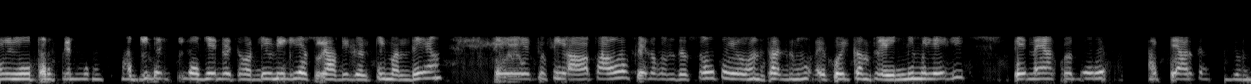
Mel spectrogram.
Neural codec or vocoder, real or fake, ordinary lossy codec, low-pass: codec, 24 kHz, 1.5 kbps, HILCodec; fake; none; 3.6 kHz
